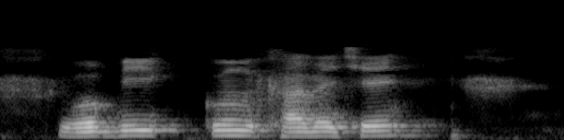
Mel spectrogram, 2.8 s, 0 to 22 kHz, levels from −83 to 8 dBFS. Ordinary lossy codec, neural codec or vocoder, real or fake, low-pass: MP3, 32 kbps; codec, 24 kHz, 1.2 kbps, DualCodec; fake; 5.4 kHz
